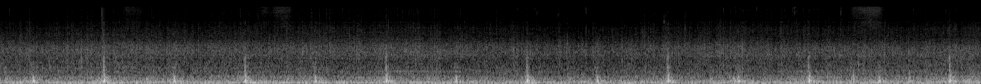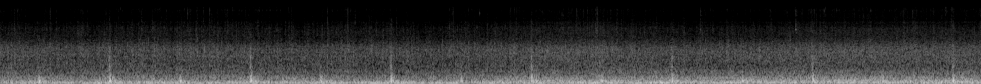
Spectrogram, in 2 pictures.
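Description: Heavy rain drumming on a car's roof and windscreen, heard from inside the moving car, over a steady low rumble. Sharp knocks come about every second.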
